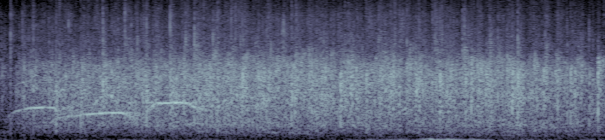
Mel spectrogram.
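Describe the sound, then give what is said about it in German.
Audience applause for two comedy finalists at a live comedy show, a steady, full burst of clapping with a few whistles and whoops near the beginning. “Euer Applaus für Yaki und Annika.”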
